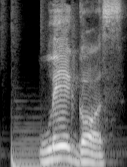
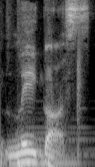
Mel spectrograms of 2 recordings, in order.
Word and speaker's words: Lagos: Legos. Legos. Legos. Like Legos. But Legos. Legos. Like I would say it with a Nigerian accent. It would be Legos.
